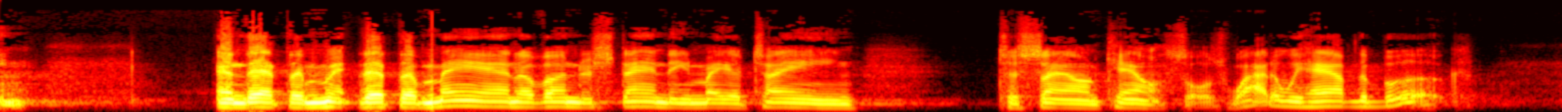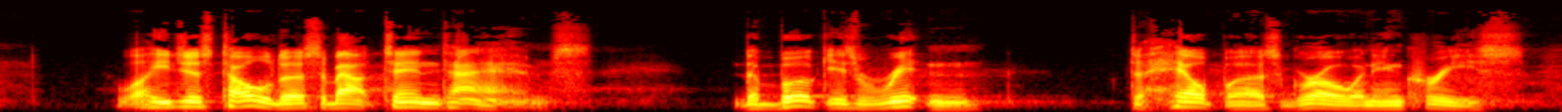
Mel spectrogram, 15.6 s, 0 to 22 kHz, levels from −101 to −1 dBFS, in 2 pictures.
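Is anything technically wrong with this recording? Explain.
Yes. From 1.1 to 2.16 s there's what sounds like microphone overload. The loudest peaks have flattened, crackly tops, roughly a few percent of samples. That's likely an input level set about 10 dB too hot, driving the converter past full scale.

There are also two sudden level drops where the microphone volume stepped down, one at 1.15 s (about 4 dB) and one at 2.16 s (about 8 dB). Voice and background fall together each time, which points to the call software cutting the input gain in response to the clipping.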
